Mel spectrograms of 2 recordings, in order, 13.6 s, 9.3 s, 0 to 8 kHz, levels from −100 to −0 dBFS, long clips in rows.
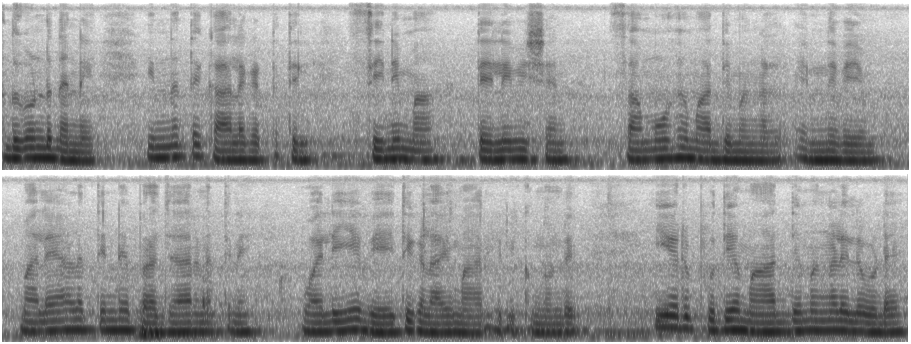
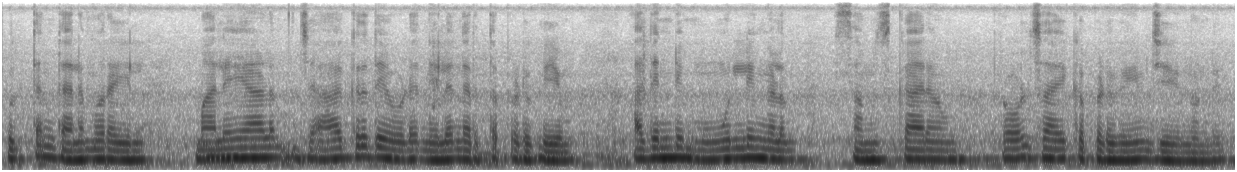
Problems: none marked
